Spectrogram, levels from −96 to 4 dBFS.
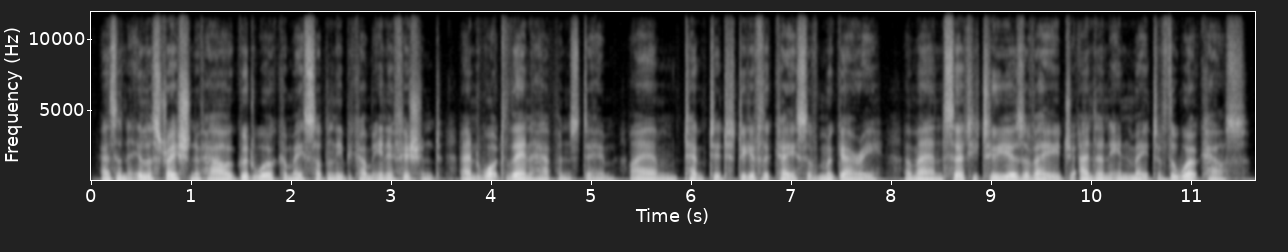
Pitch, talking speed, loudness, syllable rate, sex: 105 Hz, 205 wpm, -22 LUFS, 5.5 syllables/s, male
